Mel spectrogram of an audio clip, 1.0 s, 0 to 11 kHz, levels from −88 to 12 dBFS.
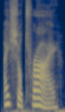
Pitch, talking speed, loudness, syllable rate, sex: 185 Hz, 180 wpm, -15 LUFS, 3.7 syllables/s, female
